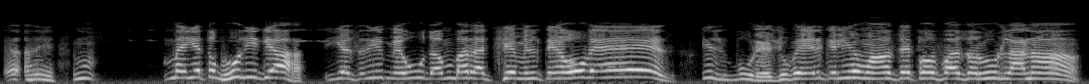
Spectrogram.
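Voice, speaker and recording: A man's voice: very high-pitched, slow pace, a bit bright, dry recording, highs cut off, heavily acted. A man voicing a frail, kindly old man who frets and rambles in a dubbed film. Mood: rambling. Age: older. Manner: fussy, rambling, fretful. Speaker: voice actor in a film dub.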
